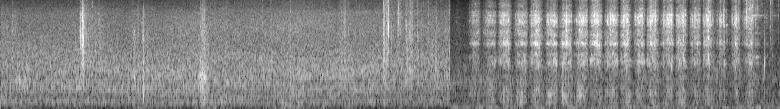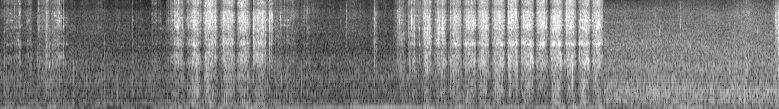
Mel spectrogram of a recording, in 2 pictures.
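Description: Hand saw cutting through dead wood in three bouts of quick back-and-forth strokes, each stroke rasping with a ringing edge. The first bout begins about six seconds in and the last stops a couple of seconds before the end. Before the sawing there is a steady hiss with a few sharp clicks.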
